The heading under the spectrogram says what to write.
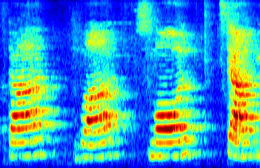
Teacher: जब हम इन वर्ड्स को प्रोनाउंस कर रहे हैं तो आ, जो हिंदी में आ होता है आ, उसकी साउंड ये प्रोड्यूस करता है लेटर ए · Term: आ की आवाज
